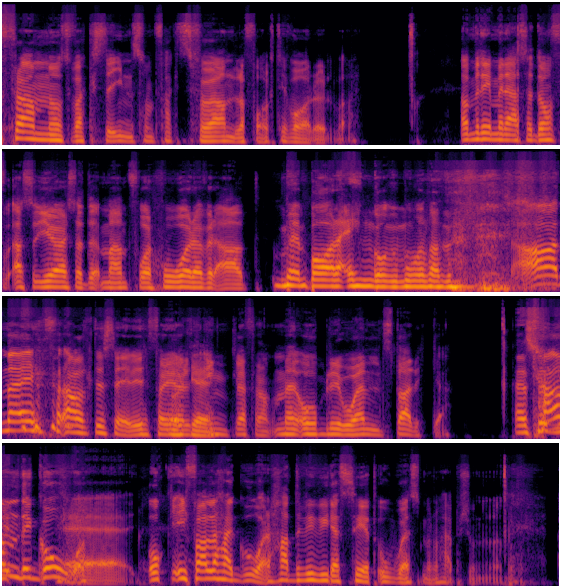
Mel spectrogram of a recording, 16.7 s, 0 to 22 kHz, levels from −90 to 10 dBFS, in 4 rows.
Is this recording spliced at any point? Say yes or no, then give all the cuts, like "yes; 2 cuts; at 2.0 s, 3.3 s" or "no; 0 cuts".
no; 0 cuts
